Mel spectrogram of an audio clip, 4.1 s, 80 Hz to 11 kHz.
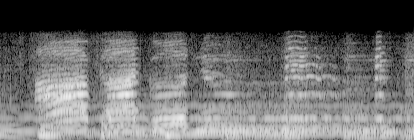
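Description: Early-1930s dance-band jazz played from a 78 rpm shellac record, with sliding melodic lines over a steady band.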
